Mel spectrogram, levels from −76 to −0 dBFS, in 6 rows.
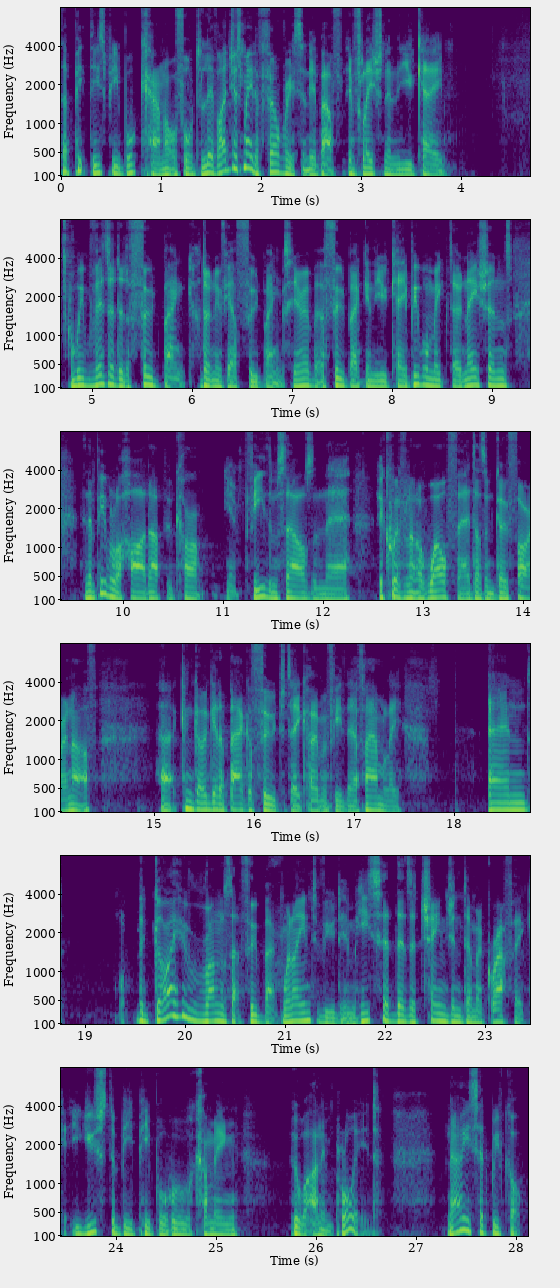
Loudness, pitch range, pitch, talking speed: -20 LUFS, 105-135 Hz, 120 Hz, 245 wpm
